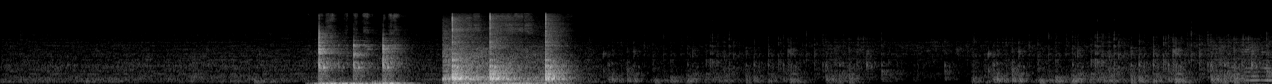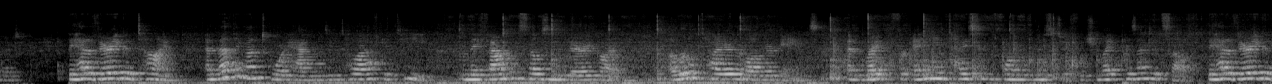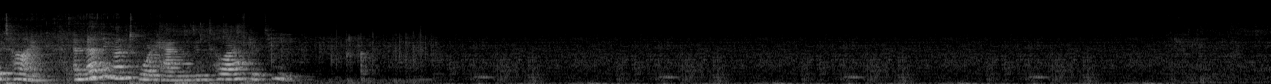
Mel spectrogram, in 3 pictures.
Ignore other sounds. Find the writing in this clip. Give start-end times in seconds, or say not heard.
3.1-5.7, 17.1-23.4.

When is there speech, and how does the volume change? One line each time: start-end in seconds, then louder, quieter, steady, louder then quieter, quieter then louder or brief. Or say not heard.
12.4-28.4 steady.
